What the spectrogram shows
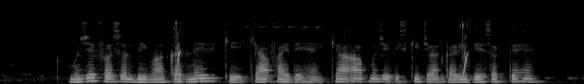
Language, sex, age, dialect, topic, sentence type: Hindi, male, 18-24, Garhwali, banking, question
